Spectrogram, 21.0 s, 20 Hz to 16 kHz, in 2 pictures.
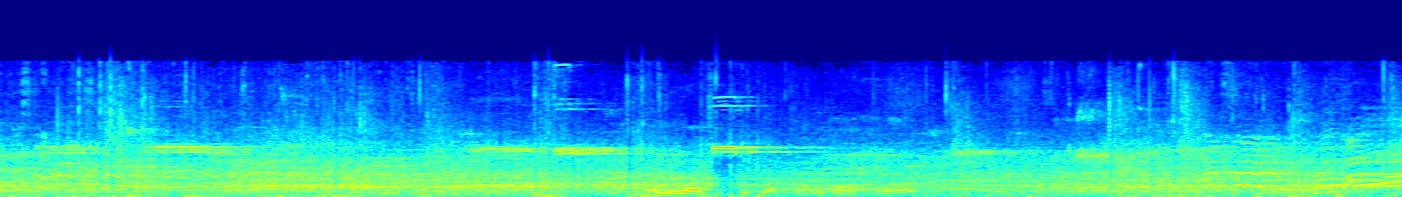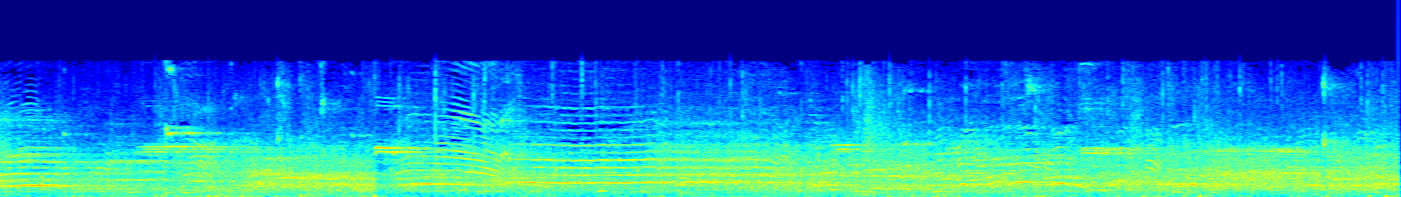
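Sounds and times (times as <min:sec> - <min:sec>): voices echoing in a hall: 0:00.0 - 0:21.0
volleyball being struck: 0:04.0 - 0:05.4.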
